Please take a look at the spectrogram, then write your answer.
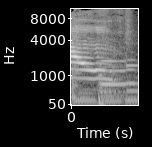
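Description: A single cat meows clearly, a short tonal cry with rich harmonics that holds steady and then tails off, with no speech.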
